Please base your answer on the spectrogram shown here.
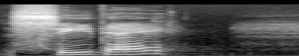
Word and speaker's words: side: means binding actually the the word is more pronounced C Day and it means something more to connecting so technically I guess we should be saying Pi C Day but most English speakers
